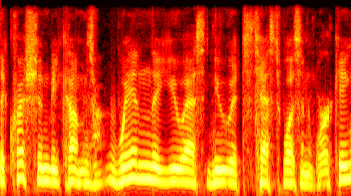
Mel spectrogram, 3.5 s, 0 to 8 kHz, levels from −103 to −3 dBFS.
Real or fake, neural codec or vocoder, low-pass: fake; vocoder, 22.05 kHz, 80 mel bands, WaveNeXt; 7.2 kHz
